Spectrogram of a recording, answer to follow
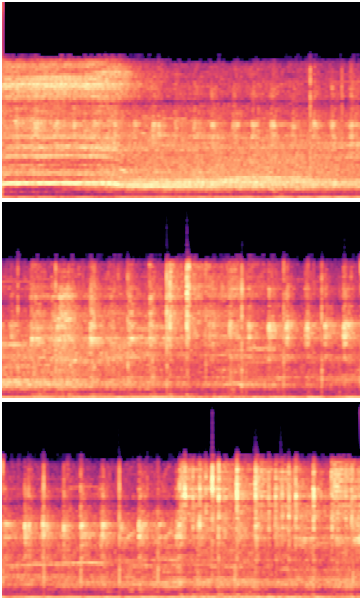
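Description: Live rock band playing loud in an arena, heard from the crowd: drum kit and electric guitars, with a held lead note that bends at the start and steady drum hits through the rest.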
